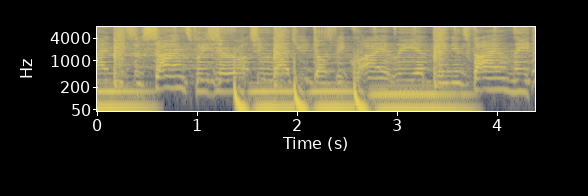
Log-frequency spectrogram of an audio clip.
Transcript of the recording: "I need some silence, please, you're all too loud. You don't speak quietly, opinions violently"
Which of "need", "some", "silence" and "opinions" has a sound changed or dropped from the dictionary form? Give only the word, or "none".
silence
